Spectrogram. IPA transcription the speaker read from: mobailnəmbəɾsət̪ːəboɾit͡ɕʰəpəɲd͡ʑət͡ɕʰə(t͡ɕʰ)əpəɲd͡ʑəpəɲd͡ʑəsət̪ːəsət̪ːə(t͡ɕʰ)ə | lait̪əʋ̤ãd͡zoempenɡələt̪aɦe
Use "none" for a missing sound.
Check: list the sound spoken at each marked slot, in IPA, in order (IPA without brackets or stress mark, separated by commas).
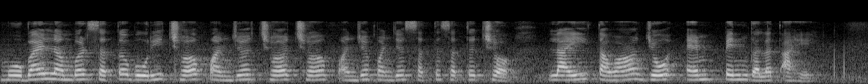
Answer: t͡ɕʰ, t͡ɕʰ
